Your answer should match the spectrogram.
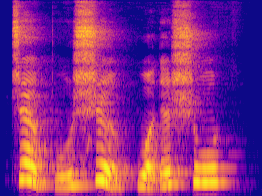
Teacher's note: Remember, 是 is the fourth tone, right? So we pronounce 不 as the second tone.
